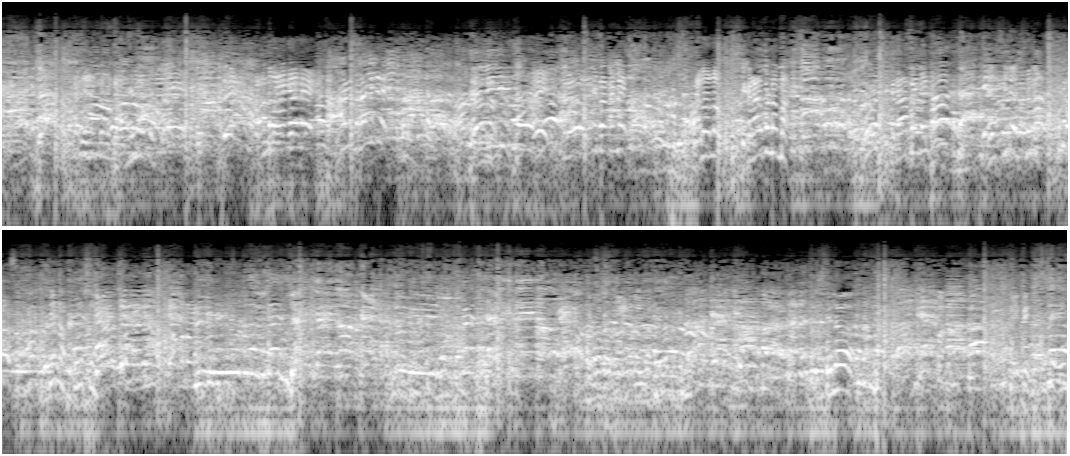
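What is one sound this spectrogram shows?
A dense crowd of men chatters and shouts all around, close by.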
